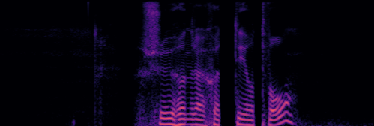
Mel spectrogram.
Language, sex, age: Swedish, male, 59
